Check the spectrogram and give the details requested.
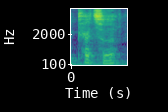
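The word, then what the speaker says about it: Keter: cabala and um yeah there's no th in Hebrew so it's um Keta um that's a to in the middle so it's C in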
